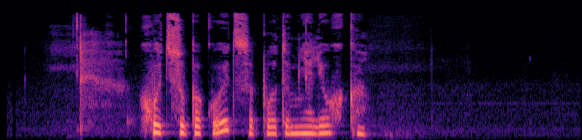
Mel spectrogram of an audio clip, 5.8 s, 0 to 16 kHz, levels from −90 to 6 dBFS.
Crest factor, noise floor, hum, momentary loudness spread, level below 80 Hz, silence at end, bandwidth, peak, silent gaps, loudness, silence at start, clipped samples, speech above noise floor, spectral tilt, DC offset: 24 dB; -67 dBFS; none; 14 LU; -66 dBFS; 2.15 s; 11.5 kHz; 0 dBFS; none; -22 LUFS; 0.8 s; under 0.1%; 47 dB; -5.5 dB/octave; under 0.1%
